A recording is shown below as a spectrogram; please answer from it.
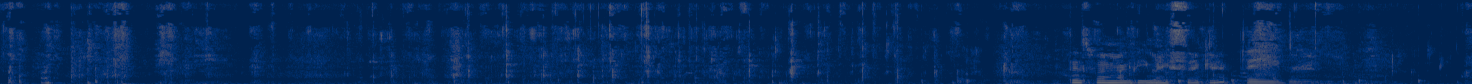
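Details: Pit Bull (Bully) dog giving birth to her first litter, indoors; a high whining whimper lasts about two seconds with a wavering, rising and falling tone, set among soft rustling, licking and shuffling noises.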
